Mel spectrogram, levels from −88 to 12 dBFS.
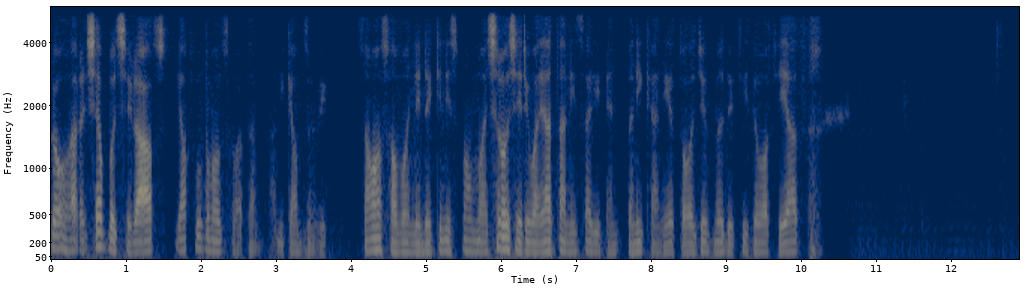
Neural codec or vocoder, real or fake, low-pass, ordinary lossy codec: codec, 16 kHz, 0.3 kbps, FocalCodec; fake; 5.4 kHz; Opus, 64 kbps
